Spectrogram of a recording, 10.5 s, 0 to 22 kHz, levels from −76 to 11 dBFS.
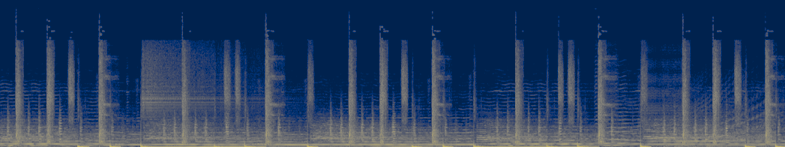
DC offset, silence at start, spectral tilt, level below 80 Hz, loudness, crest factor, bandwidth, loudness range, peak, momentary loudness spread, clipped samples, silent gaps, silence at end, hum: under 0.1%; 0 s; -4.5 dB/octave; -18 dBFS; -17 LUFS; 16 dB; 17.5 kHz; 1 LU; 0 dBFS; 2 LU; under 0.1%; none; 0 s; none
